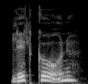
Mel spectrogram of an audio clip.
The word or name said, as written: letgående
